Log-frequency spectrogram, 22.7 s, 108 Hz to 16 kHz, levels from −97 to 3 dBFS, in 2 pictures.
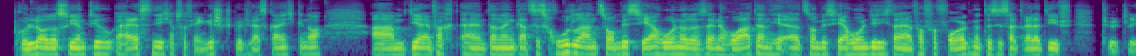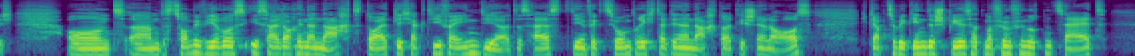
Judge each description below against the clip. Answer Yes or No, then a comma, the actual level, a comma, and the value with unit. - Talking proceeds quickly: Yes, fast, 220 wpm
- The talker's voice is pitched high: No, low, 120 Hz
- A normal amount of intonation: No, narrow, 2.0 semitones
